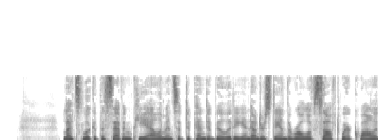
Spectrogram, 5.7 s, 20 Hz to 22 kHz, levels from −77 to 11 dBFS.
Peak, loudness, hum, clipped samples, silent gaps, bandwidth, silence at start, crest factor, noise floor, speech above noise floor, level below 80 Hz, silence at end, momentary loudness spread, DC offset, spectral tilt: -12 dBFS; -26 LUFS; none; under 0.1%; none; 10.5 kHz; 0.95 s; 14 dB; -59 dBFS; 33 dB; -62 dBFS; 0 s; 4 LU; under 0.1%; -5 dB/octave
